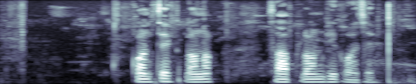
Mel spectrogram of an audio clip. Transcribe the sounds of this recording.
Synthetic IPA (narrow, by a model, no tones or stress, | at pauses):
kɔnseklɔnɔk̚ | saplɔnbʱikɔɦzɛ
